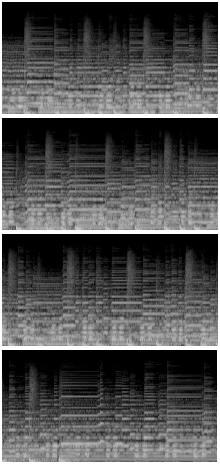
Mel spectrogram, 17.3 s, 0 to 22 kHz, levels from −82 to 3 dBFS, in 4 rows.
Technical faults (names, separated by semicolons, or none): none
